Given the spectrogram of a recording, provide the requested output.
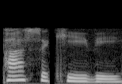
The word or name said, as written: Paasikivi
